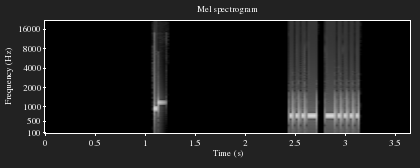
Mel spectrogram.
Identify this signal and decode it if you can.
Morse code, heard as a keyed tone, about 41 wpm, 700 Hz. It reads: V6
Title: All Cut Numbers - 2-Digit 40wpm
